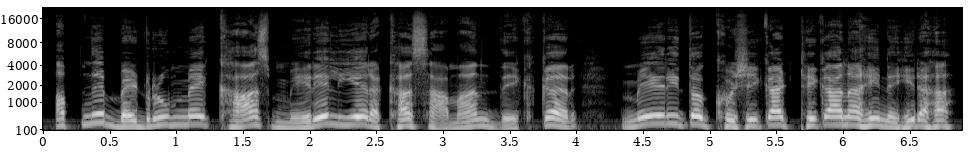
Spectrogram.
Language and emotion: Hindi, happy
